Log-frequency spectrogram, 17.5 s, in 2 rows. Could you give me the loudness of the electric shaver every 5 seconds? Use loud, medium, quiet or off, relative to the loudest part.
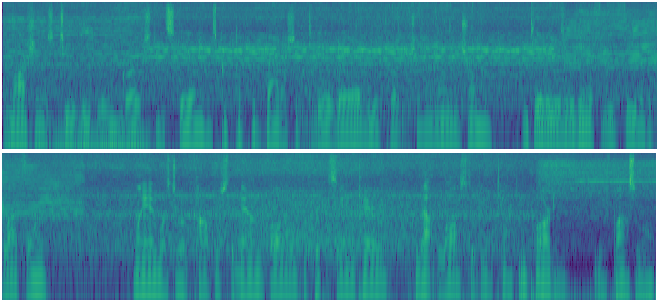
loud, loud, off, off.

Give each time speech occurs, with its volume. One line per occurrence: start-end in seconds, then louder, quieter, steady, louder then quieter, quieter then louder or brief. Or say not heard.
0.0-9.3 steady
10.4-17.4 steady.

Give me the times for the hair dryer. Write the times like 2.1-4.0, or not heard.
0.2-17.4.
